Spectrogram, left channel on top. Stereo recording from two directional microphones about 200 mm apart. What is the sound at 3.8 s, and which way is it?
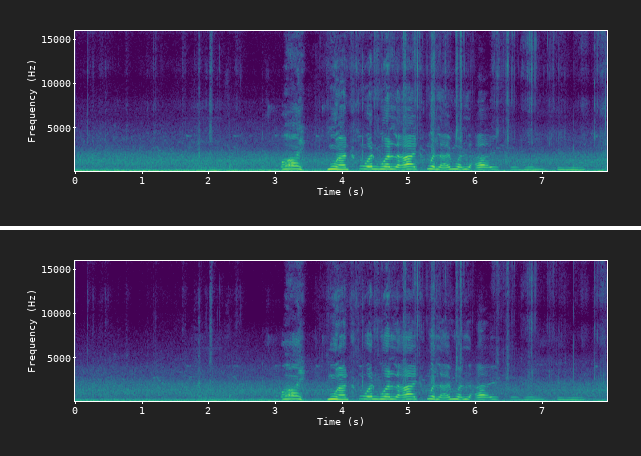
Speech, 10° left (ahead or behind).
